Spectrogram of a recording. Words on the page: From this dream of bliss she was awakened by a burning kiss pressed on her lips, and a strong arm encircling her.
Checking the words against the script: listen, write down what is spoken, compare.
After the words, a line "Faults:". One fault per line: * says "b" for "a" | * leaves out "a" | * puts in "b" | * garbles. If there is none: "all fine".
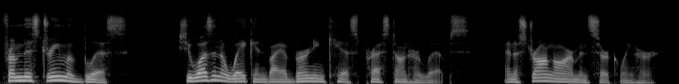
From this dream of bliss she wasn't awakened by a burning kiss pressed on her lips, and a strong arm encircling her.
Faults:
* says "wasn't" for "was"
